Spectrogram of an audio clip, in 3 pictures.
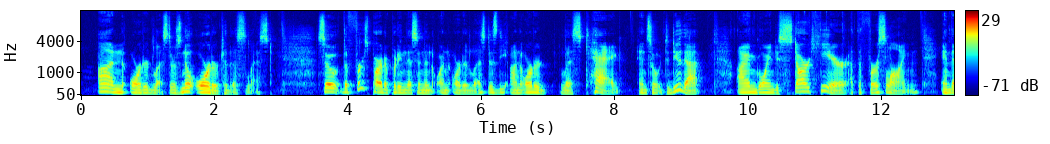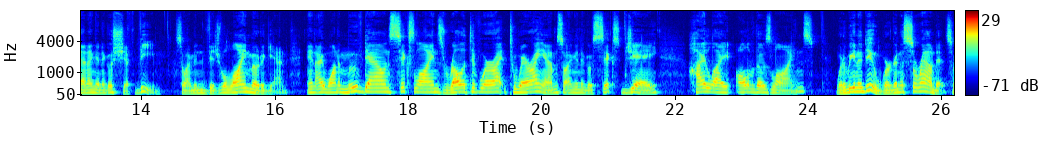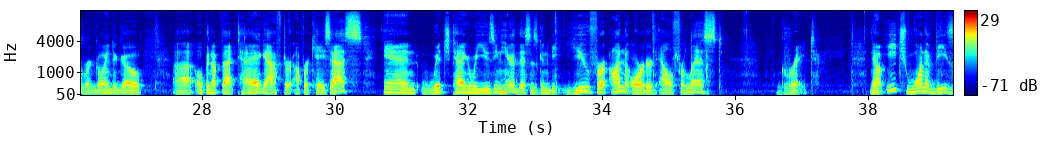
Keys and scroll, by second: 9.8 Escape, 10.5-11.6 typing, 13.8 shift+v, 20.9 6, 21.4 j, 30.2 shift+s, 33.5 u, 34.9 l, 35.8 Return, 38.3 Escape, 38.5-39.2 typing.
